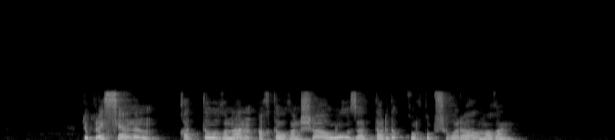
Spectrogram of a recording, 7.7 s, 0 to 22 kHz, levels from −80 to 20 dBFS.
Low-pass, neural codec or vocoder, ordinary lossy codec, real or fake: none; none; none; real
